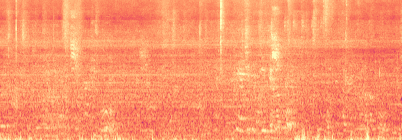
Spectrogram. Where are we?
in a residential area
